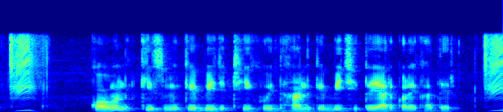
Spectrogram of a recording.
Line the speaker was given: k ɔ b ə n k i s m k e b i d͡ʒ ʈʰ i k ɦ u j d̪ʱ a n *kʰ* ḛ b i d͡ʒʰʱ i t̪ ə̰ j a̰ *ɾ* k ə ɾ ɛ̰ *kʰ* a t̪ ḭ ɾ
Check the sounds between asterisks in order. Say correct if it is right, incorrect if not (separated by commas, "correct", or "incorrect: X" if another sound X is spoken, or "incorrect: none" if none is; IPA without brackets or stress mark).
incorrect: k, correct, correct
